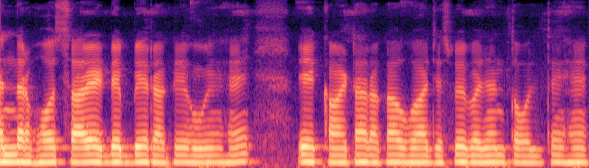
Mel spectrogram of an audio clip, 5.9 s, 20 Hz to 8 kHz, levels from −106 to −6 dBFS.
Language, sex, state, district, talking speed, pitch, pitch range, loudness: Hindi, male, Jharkhand, Jamtara, 175 wpm, 130 Hz, 125-130 Hz, -15 LUFS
